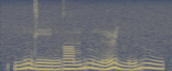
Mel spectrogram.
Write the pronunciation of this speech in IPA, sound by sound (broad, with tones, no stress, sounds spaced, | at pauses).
ʔ i˩˥ n d eː˨˩ ŋ ɡ ɒː˧ m b u˥˧ m ẽ˩˥ ɭ iː˨˩ m b u˥˧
